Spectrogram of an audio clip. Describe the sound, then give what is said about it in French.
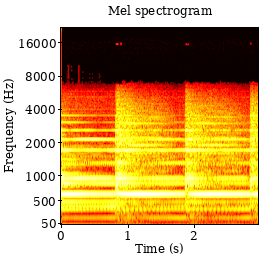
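A large work bell, rung to impose the same working time on all workers, tolls in a steady rhythm, three strikes about a second apart, each ringing with a rich, sustained metallic hum that overlaps the next. It sounds loud, with no voices. “L'idée est bien d'imposer un temps de travail, et le même pour tous, à travers ces cloches de travail.”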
